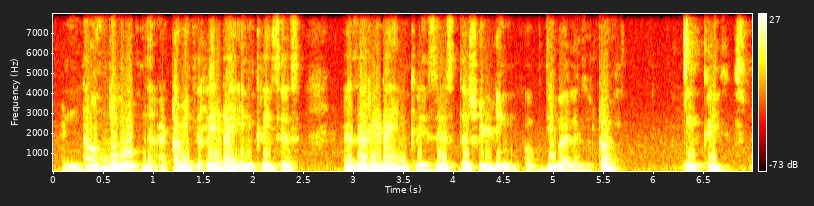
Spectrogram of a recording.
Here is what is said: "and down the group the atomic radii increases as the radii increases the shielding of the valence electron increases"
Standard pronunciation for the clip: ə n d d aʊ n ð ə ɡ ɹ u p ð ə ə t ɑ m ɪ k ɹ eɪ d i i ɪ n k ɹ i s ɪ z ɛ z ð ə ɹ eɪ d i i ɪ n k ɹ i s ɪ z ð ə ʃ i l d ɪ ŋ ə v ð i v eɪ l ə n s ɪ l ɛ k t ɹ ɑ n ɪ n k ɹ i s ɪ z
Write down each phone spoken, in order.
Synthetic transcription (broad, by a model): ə n d d aʊ n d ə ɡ ɹ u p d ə ə t ɑ m ɪ k ɹ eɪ d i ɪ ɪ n k ɹ i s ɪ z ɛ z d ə ɹ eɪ d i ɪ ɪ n k ɹ i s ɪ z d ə ʃ i l d ɪ ŋ ə v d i b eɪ l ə n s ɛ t ɑ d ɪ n k ɹ i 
